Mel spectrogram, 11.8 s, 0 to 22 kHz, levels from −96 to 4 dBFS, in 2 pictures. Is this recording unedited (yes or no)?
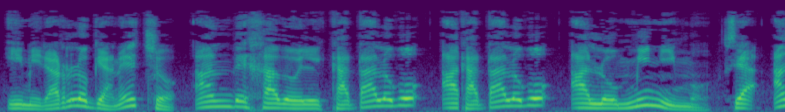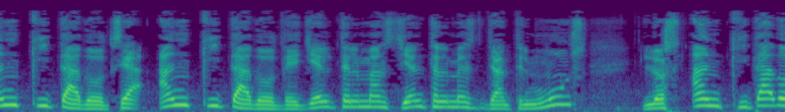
no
